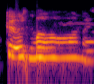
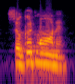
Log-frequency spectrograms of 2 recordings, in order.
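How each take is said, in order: First: Laughing. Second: Said in the usual way. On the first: Shown as a demonstration. Repeats greeting, laughing.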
